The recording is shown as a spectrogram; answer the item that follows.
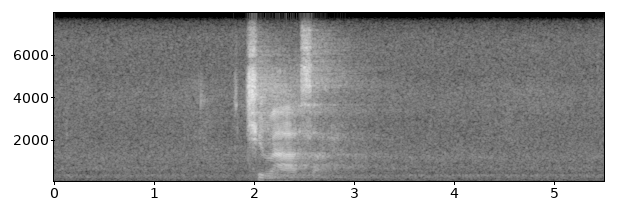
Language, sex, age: Venda, male, 22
